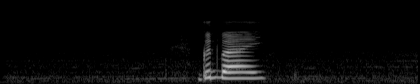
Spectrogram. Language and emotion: Russian, positive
